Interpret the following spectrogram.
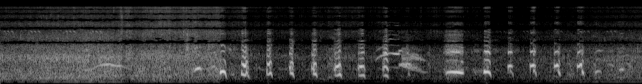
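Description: Ice water dumped from buckets splashing down over a person standing in a creek. About two seconds in, a woman breaks into a rapid run of short cries from the cold, about four a second.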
